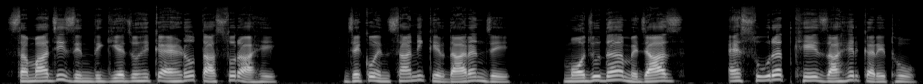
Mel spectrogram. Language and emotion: Sindhi, neutral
